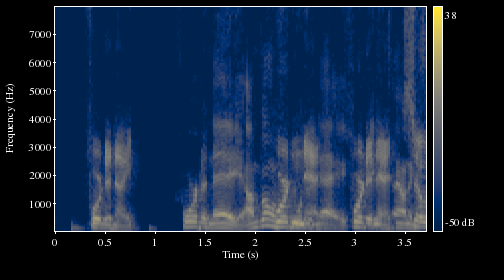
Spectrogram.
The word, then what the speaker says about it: Fortinet: tonight for tonight for tonight i'm going coordinated fortinet so it's a it's the leonard fortinet championship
